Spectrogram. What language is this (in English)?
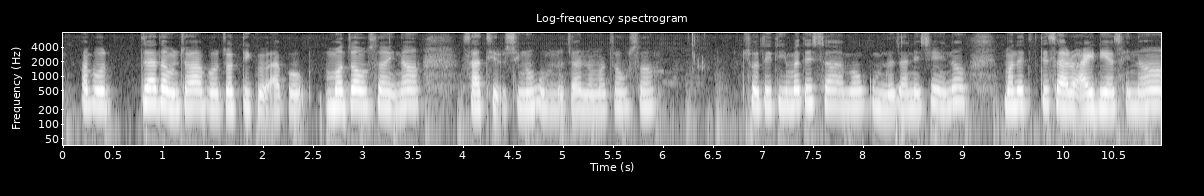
Nepali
